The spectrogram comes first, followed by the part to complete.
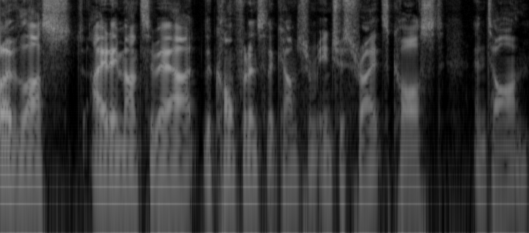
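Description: A man with an Australian accent speaks at a moderate pace and medium pitch, his tone bright and sharp, his loudness swinging widely, on a very clean recording with a silent background. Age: 40s. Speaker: construction industry association executive. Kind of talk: interview. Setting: studio.

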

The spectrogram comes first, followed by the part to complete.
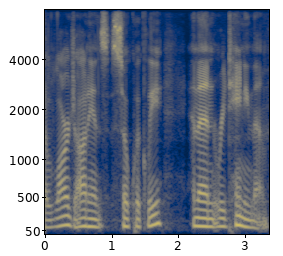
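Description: A man speaks in a plain, everyday voice at a medium pitch and moderate pace, with ordinary pitch variation. The recording is very clean, with a silent background. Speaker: podcast host. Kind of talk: interview. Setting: studio.

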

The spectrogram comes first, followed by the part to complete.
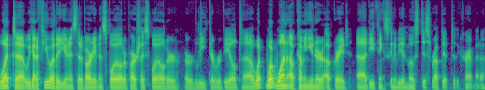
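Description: With vocal fry and a very deep, low pitch, a man rushes along at a very fast pace with hardly any pauses, ordinary pitch variation and big swings in loudness, in a dry, close sound with no echo. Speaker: podcast host. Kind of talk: casual interview chat.

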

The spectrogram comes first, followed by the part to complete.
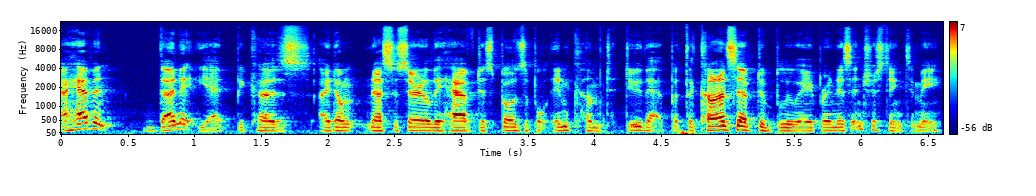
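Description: A man with a plain, everyday voice, medium pitch and a fairly quick pace. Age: 30s. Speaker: podcast host and indie fiction writer. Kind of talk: casual solo ramble monologue.

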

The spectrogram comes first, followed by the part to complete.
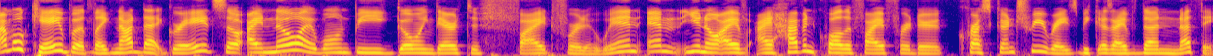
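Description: Here is a woman with an unremarkable speaking voice, fairly high in pitch with ordinary pitch variation. She keeps a moderate pace with hardly any pauses. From Canada. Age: 30s. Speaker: professional cyclist. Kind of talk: casual interview. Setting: remote call.

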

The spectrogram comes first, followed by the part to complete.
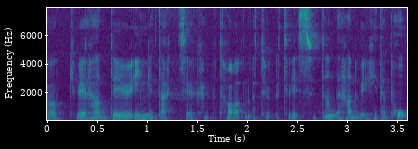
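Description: This woman's voice sits at a medium pitch. Its tone is dark and mellow. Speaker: small business owner, soap maker. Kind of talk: casual interview chat.

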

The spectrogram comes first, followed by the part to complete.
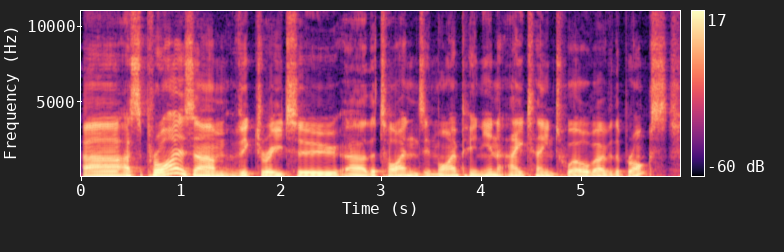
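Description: A man with an Australian accent at medium pitch, with hardly any pauses, on a very clean recording with a silent background. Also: ordinary pitch variation, moderate pace, very even loudness. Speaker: sports podcast co-host. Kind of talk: casual chat.

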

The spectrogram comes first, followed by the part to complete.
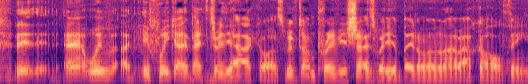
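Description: Moderate pace with hardly any pauses and very even loudness. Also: man. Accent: Australian. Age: 40s. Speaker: podcast co-host. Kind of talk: casual chat. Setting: studio.

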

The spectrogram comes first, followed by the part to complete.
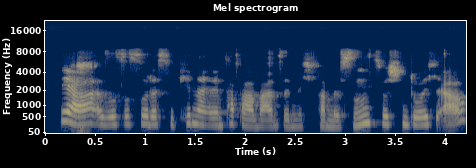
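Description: A woman talks at a fairly high pitch. Her pitch variation is ordinary. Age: 30s. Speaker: mother of three, community member. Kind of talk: interview.

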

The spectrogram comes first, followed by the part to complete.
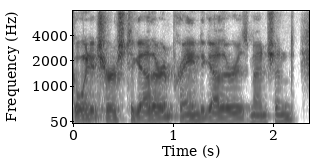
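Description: Here a man speaks with an American accent. The background is quiet. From rural Wisconsin, US Midwest. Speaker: professor and author. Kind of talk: interview conversation.

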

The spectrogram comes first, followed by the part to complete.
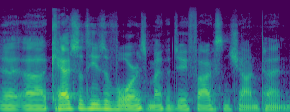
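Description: On a very clean recording with a silent background, a man talks fairly quickly at medium pitch in a dark, mellow tone. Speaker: recurring podcast guest. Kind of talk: casual chat.

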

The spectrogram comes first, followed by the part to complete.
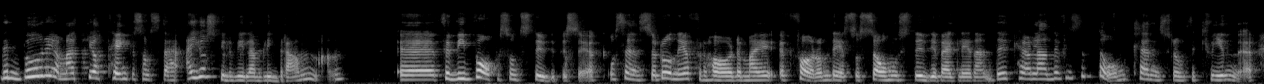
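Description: Very wide pitch swings mark a woman's speech at a moderate pace. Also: fairly high pitch for a woman. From Sweden. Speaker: coach. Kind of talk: interview.

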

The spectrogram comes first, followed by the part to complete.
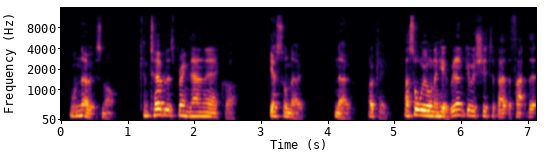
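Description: A somewhat breathy man speaks fairly quickly at a fairly high pitch with ordinary pitch variation. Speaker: fear of flying coach and podcast host. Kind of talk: casual interview.

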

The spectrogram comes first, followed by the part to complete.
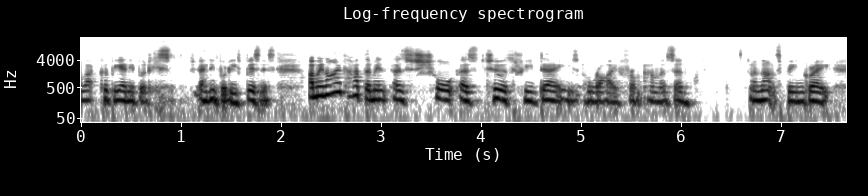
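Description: A woman with an English accent speaks at a moderate pace and medium pitch. Her tone is dark, mellow and somewhat breathy, with fairly even intonation. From England. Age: 50s. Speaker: podcast host, indie fantasy author. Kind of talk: casual interview chat. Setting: video call.

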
